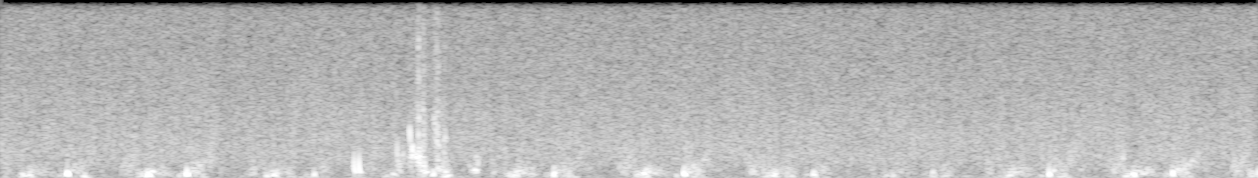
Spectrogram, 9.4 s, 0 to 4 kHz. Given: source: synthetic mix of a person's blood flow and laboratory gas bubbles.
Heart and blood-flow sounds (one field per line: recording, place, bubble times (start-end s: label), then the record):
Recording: Doppler ultrasound of blood flow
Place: precordium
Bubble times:
2.62-2.75 s: bubbles
2.94-3.39 s: bubbles
3.50-3.61 s: bubbles
From the record:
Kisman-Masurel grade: 223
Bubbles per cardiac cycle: several, 3 to 8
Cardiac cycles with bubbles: 10 to 50%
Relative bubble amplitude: loud (0.450 to 0.775)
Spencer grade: 2 (many but less than half of the cardiac periods contain bubble signals, singularly or in groups)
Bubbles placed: anywhere in the cardiac cycle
